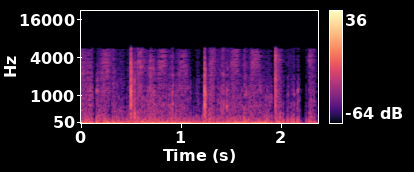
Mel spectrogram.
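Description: Chalk writing on a blackboard: continuous scratchy strokes with three sharp taps of the chalk against the board.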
